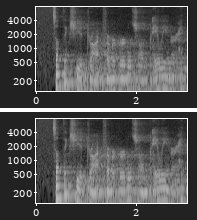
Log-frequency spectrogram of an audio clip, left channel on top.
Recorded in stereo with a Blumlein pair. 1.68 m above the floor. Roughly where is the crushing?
No crushing in this recording.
